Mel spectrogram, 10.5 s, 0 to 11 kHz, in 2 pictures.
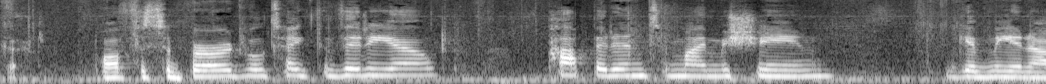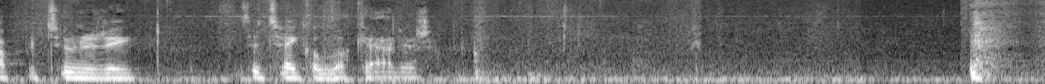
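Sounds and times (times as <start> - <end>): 
speech: 0.0 - 7.5
low hum: 0.0 - 10.4
smoker's cough: 10.0 - 10.4.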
